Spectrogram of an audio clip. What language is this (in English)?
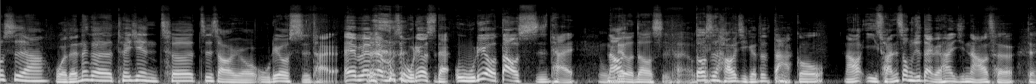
Chinese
